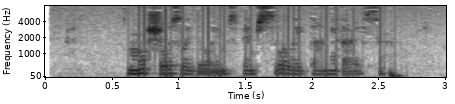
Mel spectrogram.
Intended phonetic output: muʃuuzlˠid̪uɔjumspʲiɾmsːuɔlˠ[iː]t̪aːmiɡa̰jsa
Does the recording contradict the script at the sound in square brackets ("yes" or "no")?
no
